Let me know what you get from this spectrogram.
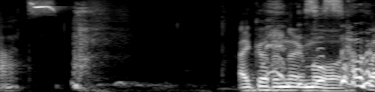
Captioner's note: and audience laughs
